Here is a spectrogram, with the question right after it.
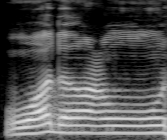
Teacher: صَادِقِينَ، وَادْعُوا، واو کو دال کے ساتھ ملانا ہے، ود اور دال حرف قلقلہ میں سے قلقلہ کریں گے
